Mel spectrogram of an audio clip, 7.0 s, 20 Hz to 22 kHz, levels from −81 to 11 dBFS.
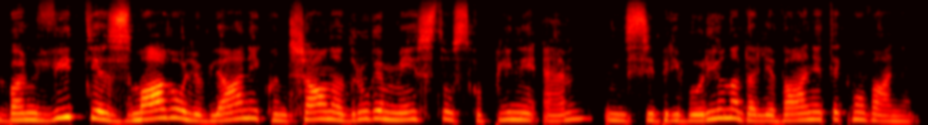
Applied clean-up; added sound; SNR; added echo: neural mask model Resemble Enhance denoiser.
